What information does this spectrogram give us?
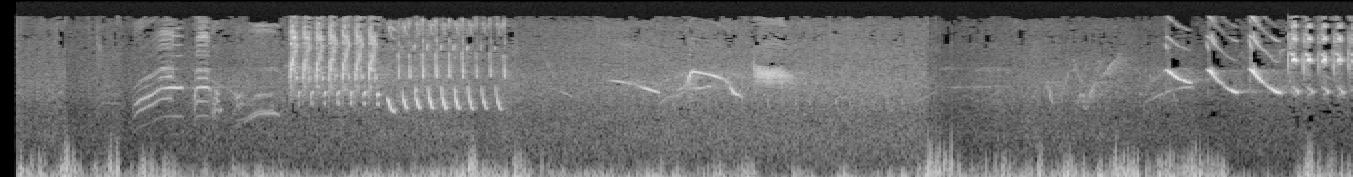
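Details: White-bellied seedeater, wild and free in nature. It gives rapid buzzy trilled bursts and thin, rising and falling whistled notes. Strong wind rumble and low noise run through the whole recording.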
